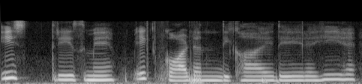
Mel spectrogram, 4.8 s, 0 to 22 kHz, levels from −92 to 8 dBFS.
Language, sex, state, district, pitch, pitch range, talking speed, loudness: Hindi, female, Jharkhand, Ranchi, 195 Hz, 190-225 Hz, 110 wpm, -15 LUFS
